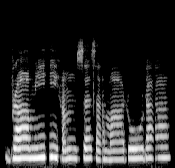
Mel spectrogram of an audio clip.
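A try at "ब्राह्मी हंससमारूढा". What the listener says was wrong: That Dha is Mahaprana.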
